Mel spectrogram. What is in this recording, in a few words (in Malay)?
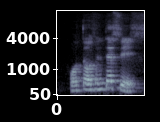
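"fotosintesis", Malay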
